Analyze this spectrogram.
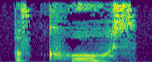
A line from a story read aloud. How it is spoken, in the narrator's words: he replied quietly and with great emotion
